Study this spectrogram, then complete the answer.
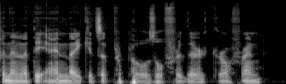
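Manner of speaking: hushed whisper. Describing proposal games while the speaker's girlfriend is in the room, whispering. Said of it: "I like how you're whispering that".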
